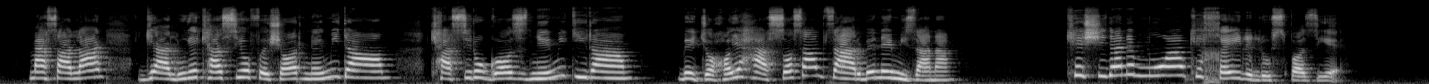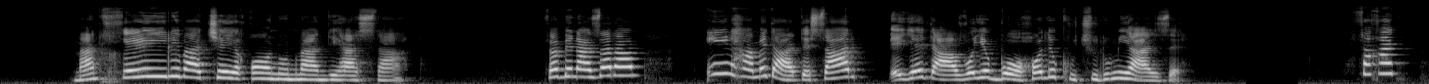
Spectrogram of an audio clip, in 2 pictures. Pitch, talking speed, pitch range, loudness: 275 Hz, 85 wpm, 220-335 Hz, -16 LUFS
